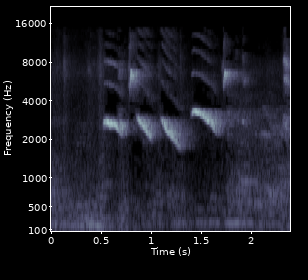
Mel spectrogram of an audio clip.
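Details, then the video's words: Green-winged saltator showing off its speed: five or six bright, downslurred whistles in quick succession, each note loud and clean, over a quiet background. "Trinca Ferro rapido"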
